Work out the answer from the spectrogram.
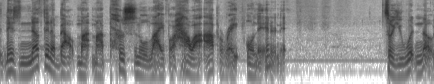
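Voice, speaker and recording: A man's voice: mid-range voice, darkish tone, husky. A young man, a tattoo artist, talking as a podcast guest in a loose, slangy, storytelling way. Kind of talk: casual conversation.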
